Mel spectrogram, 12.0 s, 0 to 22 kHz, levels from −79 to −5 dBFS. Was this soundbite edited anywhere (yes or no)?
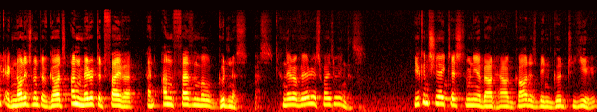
yes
